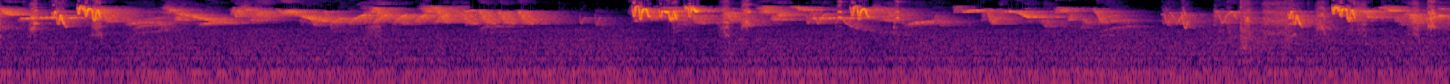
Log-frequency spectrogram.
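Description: A Mozambique serin and canary hybrid sings a fast, high, twittering song of rolling trills and bright chirps, pausing briefly mid-phrase. A faint low hum sits underneath.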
